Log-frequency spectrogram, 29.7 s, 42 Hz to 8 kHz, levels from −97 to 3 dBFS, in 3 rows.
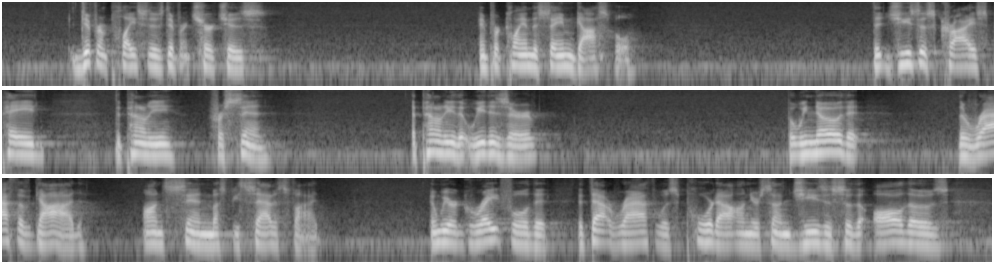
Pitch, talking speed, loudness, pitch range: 140 Hz, 110 wpm, -19 LUFS, 130-145 Hz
